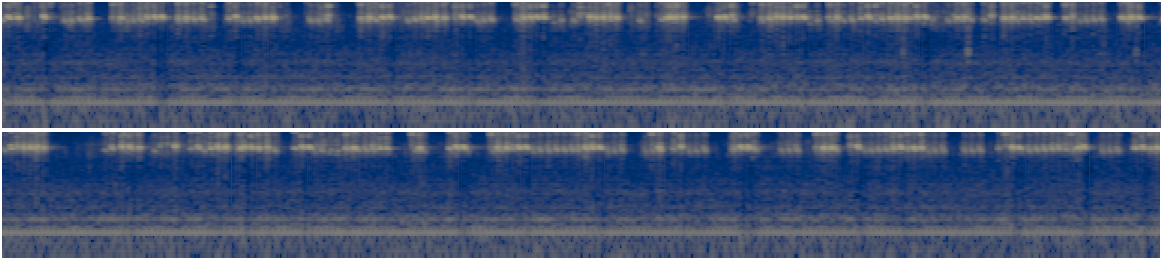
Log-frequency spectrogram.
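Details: Continuous high trilling of live crickets, pulses packed closely and broken only by short pauses, one strong chirp standing out repeatedly above the chorus; low steady hum underneath.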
